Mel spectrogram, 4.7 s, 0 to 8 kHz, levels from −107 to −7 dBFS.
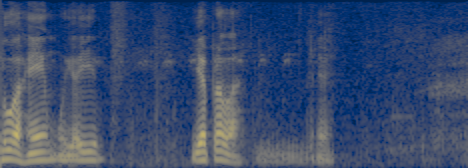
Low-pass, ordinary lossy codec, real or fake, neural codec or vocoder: none; none; real; none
